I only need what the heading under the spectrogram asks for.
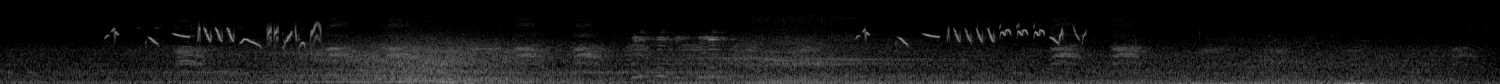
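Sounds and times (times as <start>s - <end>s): high sweeping bird chirps: 1.0s - 3.3s, 8.5s - 10.9s
harsh bird calls: 1.0s - 4.1s, 5.2s - 13.1s.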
